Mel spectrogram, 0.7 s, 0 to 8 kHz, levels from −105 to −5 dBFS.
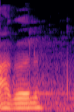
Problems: constant background noise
